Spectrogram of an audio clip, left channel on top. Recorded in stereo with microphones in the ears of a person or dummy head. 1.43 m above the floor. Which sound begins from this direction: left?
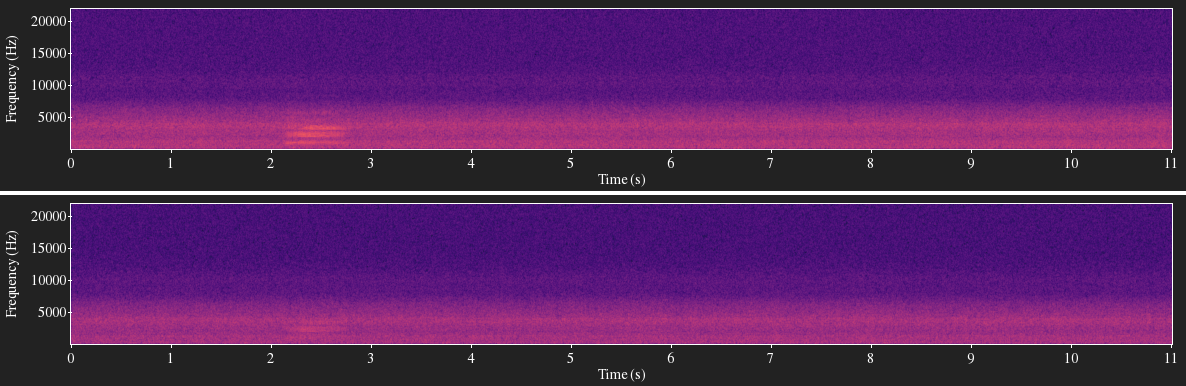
A cat meowing, at 2.1 s.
